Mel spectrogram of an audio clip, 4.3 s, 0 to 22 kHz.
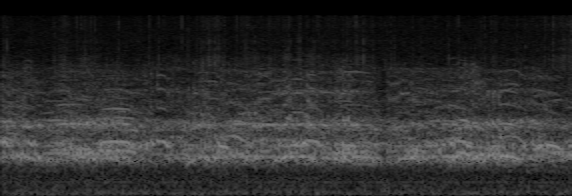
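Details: Migrating flock of common cranes passing over Hesse, Germany, in autumn, 25 October 2021. Many birds trumpet at once, their rolling, slightly wavering calls merging into an unbroken, even chorus with no gaps.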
